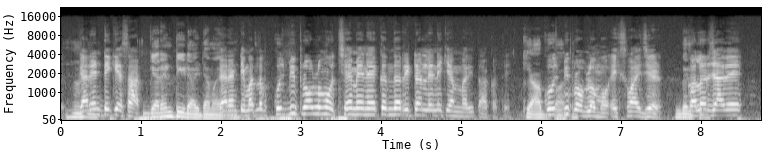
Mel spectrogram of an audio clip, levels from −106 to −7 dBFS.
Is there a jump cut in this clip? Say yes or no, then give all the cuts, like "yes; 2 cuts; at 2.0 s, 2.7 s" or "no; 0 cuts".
no; 0 cuts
